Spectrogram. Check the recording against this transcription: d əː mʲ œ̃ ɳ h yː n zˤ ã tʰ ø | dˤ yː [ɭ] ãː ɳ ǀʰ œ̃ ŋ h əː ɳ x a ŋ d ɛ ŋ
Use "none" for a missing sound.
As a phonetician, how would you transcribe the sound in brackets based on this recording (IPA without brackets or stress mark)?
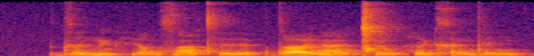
l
